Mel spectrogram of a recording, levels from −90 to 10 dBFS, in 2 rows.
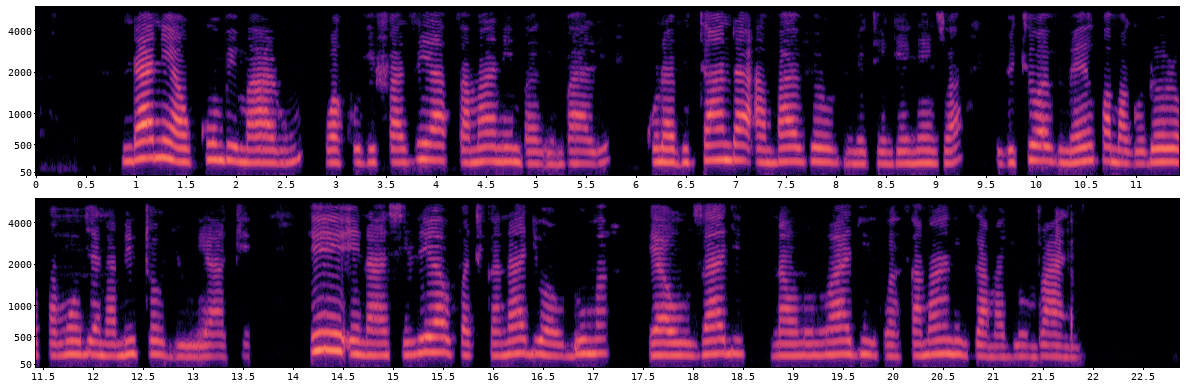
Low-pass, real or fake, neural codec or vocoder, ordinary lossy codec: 5.4 kHz; fake; vocoder, 44.1 kHz, 80 mel bands, Vocos; Opus, 64 kbps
